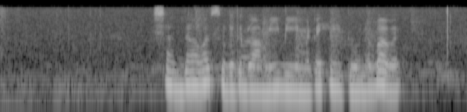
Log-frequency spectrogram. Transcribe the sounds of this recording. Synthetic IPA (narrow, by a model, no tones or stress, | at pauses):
ɕad̪aːʋasuɡət̪əɡaːmiːʋiːməʈəheːt̪uʋənəbaʋə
